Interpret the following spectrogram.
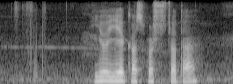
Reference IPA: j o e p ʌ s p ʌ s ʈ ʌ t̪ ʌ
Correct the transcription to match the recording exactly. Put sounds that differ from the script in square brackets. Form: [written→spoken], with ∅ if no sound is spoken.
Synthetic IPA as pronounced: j o e [p→k] ʌ s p ʌ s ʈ ʌ t̪ [ʌ→a]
